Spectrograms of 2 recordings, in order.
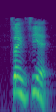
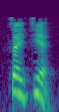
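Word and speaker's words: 再见: 두 번째 음절을 찌엔이라고 일성으로 발음하면 안 되겠죠. 물론 중국인들이 대충 알아들을 수는 있겠지만 그래도 정확한 발음은 찌엔, 사성입니다. 그래서 어떻게 발음하라고요? 네, 짜이지엔 이렇게 절도 있게 발음해 주세요.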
